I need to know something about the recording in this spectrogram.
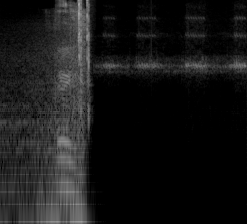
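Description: Crickets sound effect, the stock gag for an awkward silence: a thin, high chirping that pulses about twice a second, starting about a second in after the background sound cuts out.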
